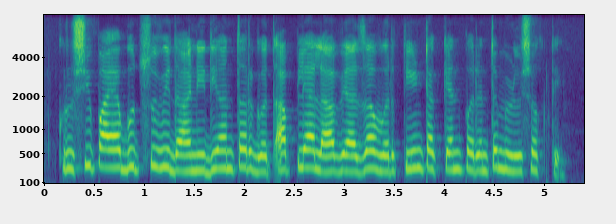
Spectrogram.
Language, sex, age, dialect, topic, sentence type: Marathi, female, 18-24, Standard Marathi, agriculture, statement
